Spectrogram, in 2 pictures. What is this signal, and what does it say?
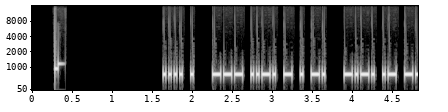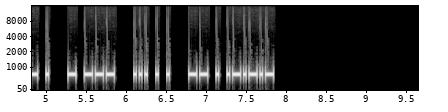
Morse code, heard as a keyed tone, about 36 wpm, 700 Hz. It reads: HE OFTEN CAME TO SEE ME.
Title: Sentences from Top 1000 Words - Review Part 1 - 35wpm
